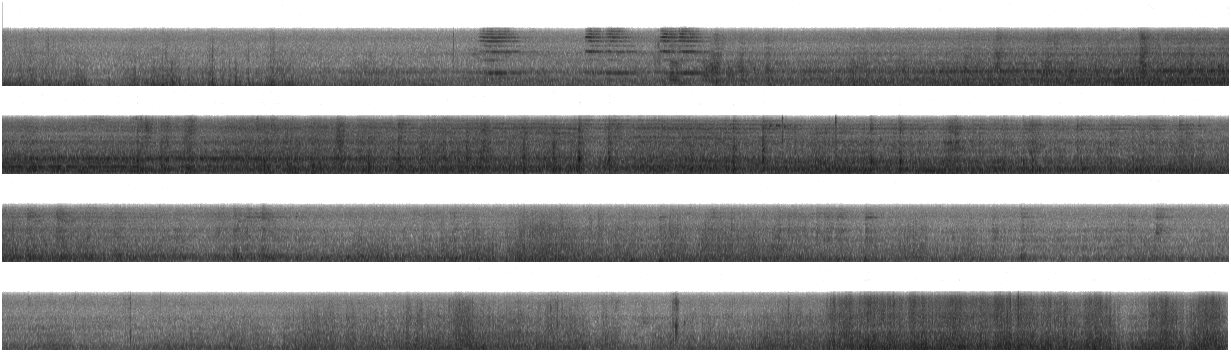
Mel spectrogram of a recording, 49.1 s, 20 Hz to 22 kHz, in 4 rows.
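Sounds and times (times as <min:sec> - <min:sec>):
diesel locomotive engine: 0:00.0 - 0:49.0
train wheels clicking on rail joints: 0:04.1 - 0:38.6, 0:40.2 - 0:49.0
locomotive horn blasts: 0:04.8 - 0:07.3.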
